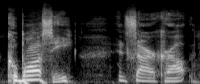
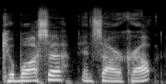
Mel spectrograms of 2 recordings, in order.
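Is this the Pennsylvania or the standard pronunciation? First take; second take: Pennsylvania; standard. First: It uses the regional Pennsylvania pronunciation. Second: It uses the standard, non-regional pronunciation.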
